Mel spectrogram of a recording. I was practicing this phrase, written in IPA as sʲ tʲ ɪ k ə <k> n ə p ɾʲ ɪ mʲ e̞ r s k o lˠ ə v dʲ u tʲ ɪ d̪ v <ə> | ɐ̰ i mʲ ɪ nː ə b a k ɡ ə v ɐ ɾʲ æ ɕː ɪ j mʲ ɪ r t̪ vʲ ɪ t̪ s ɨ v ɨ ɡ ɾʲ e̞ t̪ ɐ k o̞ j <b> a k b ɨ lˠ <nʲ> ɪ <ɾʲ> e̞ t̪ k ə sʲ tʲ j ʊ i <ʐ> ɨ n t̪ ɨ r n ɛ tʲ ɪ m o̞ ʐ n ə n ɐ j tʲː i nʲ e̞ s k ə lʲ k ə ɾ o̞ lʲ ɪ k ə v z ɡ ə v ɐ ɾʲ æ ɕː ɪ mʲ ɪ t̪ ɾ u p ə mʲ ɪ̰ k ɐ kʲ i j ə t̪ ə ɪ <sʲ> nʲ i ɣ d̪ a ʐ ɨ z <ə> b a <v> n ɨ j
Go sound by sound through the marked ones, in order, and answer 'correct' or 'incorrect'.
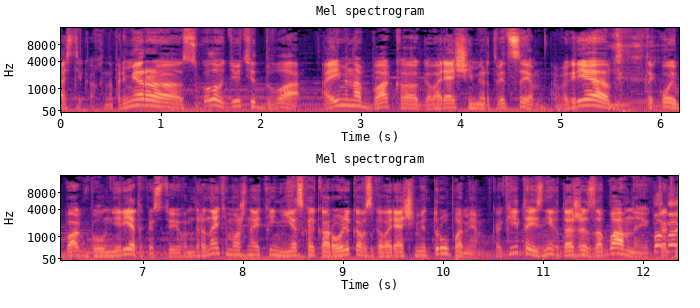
incorrect: x, incorrect: a, correct, correct, correct, incorrect: v, incorrect: zʲ, incorrect: ɐ, correct

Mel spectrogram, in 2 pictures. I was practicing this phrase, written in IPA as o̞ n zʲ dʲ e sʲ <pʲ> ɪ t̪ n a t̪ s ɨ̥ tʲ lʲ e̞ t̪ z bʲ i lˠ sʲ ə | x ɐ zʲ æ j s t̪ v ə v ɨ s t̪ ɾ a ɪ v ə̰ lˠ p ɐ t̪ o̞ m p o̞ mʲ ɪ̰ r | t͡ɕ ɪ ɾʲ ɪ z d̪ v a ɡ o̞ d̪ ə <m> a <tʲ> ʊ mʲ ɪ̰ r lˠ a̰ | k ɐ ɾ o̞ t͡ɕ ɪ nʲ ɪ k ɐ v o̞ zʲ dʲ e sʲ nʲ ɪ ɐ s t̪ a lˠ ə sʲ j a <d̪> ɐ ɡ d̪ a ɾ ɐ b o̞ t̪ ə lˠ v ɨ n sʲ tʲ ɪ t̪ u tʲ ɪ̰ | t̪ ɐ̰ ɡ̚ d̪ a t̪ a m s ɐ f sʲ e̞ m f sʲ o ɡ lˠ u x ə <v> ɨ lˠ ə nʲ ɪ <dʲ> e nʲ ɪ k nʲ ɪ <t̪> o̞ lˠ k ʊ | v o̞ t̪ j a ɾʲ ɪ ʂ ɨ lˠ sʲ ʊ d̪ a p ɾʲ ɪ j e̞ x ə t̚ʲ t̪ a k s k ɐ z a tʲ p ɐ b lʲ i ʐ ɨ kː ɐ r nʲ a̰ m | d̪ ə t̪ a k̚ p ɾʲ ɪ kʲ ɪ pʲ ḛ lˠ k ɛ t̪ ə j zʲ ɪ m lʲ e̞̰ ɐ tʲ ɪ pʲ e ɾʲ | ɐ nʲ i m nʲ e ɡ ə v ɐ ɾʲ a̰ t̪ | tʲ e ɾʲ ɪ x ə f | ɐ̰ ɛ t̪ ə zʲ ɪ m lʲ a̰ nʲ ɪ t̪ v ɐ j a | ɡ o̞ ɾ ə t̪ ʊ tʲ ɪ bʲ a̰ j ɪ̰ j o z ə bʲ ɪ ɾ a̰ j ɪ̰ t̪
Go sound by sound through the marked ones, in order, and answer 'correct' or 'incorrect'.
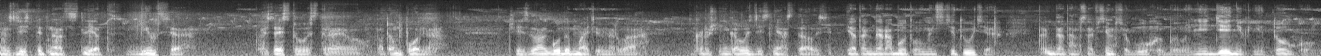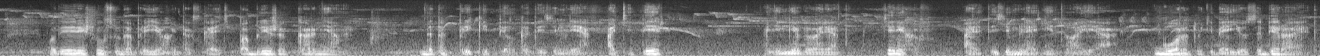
correct, correct, correct, incorrect: t̪, incorrect: b, correct, correct

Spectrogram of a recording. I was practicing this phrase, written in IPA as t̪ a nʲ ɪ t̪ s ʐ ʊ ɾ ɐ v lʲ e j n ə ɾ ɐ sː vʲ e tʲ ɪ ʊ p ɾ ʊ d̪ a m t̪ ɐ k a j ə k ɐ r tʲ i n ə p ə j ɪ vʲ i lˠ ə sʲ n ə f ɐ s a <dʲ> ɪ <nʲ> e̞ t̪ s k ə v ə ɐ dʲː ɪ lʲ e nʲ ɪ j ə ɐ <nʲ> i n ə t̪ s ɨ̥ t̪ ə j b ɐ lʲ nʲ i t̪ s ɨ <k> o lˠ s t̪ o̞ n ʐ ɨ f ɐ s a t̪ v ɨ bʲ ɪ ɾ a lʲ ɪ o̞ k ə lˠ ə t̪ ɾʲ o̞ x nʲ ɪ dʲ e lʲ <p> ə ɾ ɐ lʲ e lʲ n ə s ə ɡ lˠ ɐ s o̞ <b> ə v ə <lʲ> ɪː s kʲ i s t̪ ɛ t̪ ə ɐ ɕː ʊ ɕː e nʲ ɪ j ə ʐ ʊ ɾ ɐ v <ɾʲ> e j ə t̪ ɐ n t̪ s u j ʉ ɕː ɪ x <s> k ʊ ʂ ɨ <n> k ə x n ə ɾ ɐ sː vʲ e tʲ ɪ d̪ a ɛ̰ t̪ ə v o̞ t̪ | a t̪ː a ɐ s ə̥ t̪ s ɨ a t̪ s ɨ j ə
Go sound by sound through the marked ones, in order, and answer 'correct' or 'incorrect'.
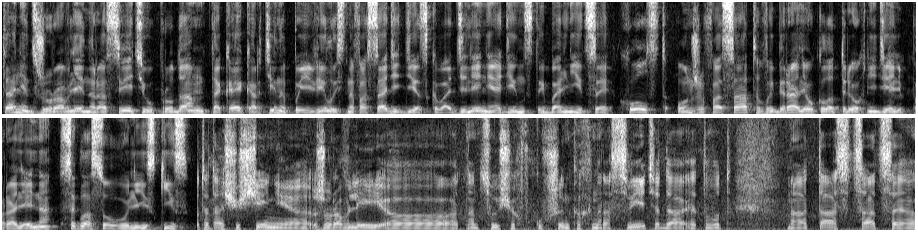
correct, incorrect: dʲ, incorrect: dʲ, incorrect: x, correct, incorrect: v, correct, incorrect: lʲ, incorrect: f, correct

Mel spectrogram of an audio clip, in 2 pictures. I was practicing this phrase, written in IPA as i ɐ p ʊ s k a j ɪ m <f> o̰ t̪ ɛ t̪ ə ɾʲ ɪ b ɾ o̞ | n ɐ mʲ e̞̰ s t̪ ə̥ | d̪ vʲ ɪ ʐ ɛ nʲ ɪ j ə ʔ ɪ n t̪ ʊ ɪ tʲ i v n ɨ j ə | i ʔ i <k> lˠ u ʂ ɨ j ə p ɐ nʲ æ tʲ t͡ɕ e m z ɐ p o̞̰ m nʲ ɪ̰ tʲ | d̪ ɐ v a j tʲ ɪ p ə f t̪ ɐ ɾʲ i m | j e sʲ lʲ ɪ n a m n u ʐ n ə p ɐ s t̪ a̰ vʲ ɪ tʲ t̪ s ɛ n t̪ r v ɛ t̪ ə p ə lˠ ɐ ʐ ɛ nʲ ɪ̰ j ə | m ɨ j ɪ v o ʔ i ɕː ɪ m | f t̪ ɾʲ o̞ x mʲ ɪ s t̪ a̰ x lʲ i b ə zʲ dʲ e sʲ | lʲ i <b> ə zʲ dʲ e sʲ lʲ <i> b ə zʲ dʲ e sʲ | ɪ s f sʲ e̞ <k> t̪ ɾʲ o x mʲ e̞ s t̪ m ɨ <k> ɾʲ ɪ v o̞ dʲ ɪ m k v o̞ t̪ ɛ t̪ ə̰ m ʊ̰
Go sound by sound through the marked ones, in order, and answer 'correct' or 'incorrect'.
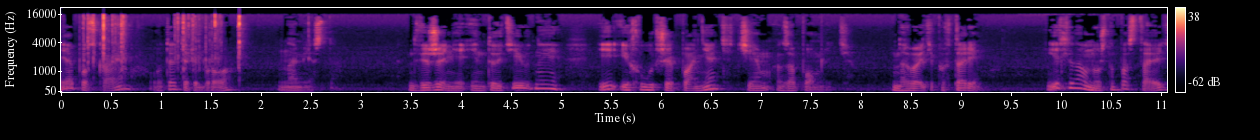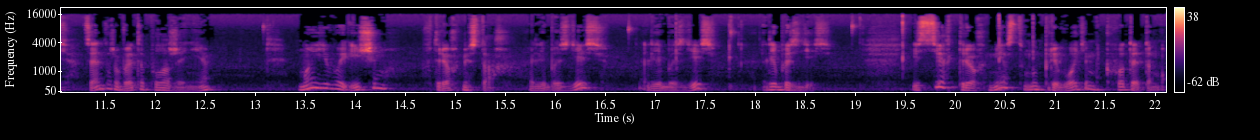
incorrect: v, incorrect: x, correct, correct, incorrect: x, incorrect: p

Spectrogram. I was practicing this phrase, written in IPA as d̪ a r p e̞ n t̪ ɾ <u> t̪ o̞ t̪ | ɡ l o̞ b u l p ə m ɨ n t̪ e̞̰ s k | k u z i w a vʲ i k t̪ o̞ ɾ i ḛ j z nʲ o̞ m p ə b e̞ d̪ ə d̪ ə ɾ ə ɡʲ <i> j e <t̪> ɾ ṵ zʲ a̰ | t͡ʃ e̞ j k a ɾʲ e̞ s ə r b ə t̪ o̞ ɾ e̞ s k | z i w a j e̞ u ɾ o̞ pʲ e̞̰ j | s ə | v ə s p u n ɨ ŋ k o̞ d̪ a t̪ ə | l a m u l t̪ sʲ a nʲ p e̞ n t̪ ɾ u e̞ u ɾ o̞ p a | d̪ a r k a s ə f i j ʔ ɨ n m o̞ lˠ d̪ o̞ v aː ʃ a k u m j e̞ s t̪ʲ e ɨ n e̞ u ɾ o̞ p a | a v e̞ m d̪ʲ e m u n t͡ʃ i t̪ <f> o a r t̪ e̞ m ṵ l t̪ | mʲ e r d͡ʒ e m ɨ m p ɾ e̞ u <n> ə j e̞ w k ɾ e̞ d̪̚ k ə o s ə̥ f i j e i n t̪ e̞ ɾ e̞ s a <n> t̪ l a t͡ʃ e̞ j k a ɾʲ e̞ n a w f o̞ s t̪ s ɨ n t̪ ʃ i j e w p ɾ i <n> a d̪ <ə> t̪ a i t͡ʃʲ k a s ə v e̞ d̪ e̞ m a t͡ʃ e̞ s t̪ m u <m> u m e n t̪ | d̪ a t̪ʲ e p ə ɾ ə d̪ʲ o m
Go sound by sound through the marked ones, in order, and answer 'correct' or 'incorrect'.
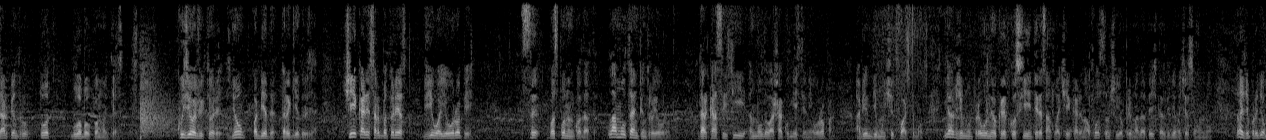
correct, correct, incorrect: d̪, correct, correct, correct, incorrect: m, incorrect: a, incorrect: n

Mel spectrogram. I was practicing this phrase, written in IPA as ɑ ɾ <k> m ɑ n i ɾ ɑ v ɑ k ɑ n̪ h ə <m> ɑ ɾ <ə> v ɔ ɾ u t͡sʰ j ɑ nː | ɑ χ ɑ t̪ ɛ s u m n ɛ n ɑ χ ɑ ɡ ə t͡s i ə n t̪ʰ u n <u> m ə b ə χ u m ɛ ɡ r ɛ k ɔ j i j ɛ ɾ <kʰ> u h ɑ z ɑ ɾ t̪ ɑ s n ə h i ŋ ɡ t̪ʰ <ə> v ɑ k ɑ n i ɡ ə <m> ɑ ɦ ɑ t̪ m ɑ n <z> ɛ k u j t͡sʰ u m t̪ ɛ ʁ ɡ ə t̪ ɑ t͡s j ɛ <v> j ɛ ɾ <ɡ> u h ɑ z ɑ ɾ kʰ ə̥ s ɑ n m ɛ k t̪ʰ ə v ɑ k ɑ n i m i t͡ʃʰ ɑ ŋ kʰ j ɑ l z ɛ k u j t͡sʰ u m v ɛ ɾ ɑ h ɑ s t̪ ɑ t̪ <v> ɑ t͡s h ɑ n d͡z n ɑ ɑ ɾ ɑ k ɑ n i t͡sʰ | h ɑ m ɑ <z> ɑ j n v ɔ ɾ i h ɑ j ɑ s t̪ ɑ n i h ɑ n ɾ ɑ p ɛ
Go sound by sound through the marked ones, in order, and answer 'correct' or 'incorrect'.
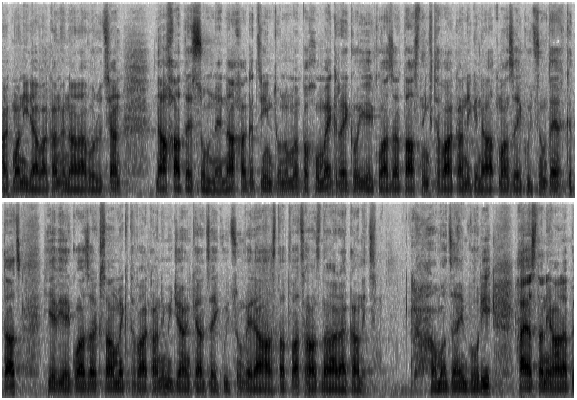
correct, incorrect: n, incorrect: ɑ, correct, incorrect: k, correct, incorrect: n, correct, correct, incorrect: k, correct, incorrect: d͡z

